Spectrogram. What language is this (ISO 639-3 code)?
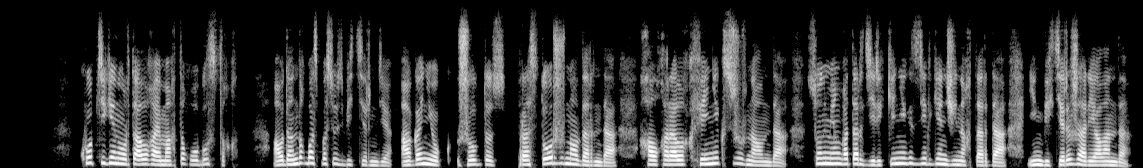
kaz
